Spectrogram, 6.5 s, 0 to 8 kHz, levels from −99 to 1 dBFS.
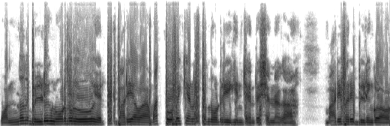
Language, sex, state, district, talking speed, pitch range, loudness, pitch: Kannada, male, Karnataka, Gulbarga, 165 wpm, 125-155 Hz, -12 LUFS, 140 Hz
